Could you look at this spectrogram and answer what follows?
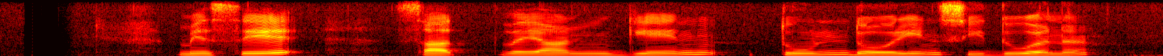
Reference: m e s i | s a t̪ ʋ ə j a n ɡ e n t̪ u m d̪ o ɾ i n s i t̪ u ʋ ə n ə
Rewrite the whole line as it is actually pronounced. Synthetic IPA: m e s e | s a t̪ ʋ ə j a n ɡ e n t̪ u n d̪ o ɾ i n s i d̪ u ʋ ə n ə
